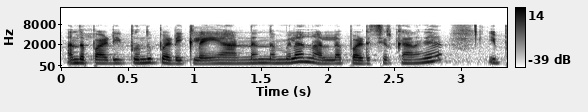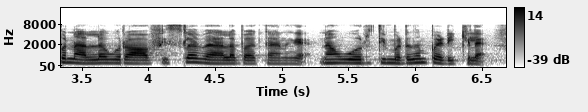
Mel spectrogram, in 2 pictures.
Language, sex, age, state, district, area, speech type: Tamil, female, 30-45, Tamil Nadu, Thoothukudi, urban, spontaneous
